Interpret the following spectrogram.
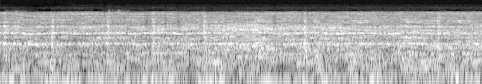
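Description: Motorcycle engine running at a steady cruise, with wind rushing over a helmet-mounted camera.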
